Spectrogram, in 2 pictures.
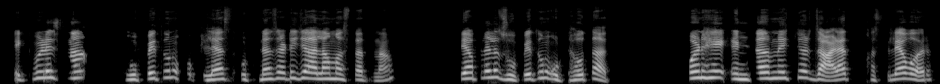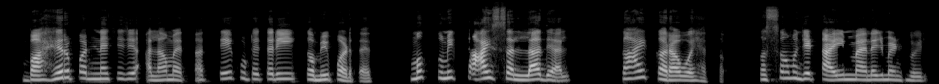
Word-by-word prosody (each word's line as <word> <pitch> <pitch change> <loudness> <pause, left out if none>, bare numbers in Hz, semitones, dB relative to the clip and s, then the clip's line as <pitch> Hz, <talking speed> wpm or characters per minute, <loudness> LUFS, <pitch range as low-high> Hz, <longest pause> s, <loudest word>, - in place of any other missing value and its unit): एक 210 +2 -7
वेळेस 305 -2 +3
ना 295 - +5 0.5
झोपेतून 265 +8 -1
उठल्यास 235 +1 -1
उठण्यासाठी 250 +6 -1
जे 300 - +1
अलार्म 260 -1 +5
असतात 215 -2 -3
ना, 175 0 -5 0.7
ते - - +4
आपल्याला 305 +4 +2
झोपेतून 235 - -1
उठवतात. 225 - -1 0.8
पण 300 +2 +6
हे 310 0 +5
इंटरनेटच्या 280 +5 +2
जाळ्यात 225 +3 +6 0.2
फसल्यावर 215 +1 +1 0.4
बाहेर 220 +8 +3
पडण्याचे 260 -1 -3
जे 260 +1 -2
अलार्म 200 +2 -3
आहेत 200 - -3
ना, - - -7
ते 260 +6 -5
कुठेतरी 250 0 -1
कमी 220 0 0
पडतायेत. 160 -8 -3 0.4
मग 295 +5 0
तुम्ही 290 +1 -1 0.2
काय 285 +3 +6
सल्ला 225 -3 +3
द्याल? 195 -5 -3 0.6
काय 280 +5 +1
करावं 200 -5 +2
ह्याचं? 155 -7 -15 0.4
कसं 230 +6 -5
म्हणजे 260 -3 +1
टाईम 220 +1 +3
मॅनेजमेंट 215 -1 0
होईल? 180 -1 -9
240 Hz, 135 wpm, -22 LUFS, 215-275 Hz, 0.8 s, पण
